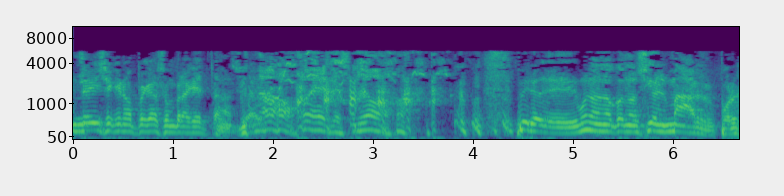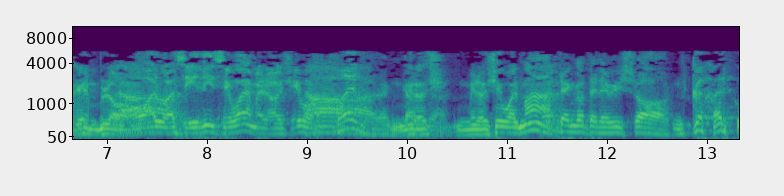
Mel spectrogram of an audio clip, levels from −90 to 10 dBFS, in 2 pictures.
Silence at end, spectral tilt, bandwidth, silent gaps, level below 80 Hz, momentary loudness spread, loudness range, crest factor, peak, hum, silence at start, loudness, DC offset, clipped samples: 0 s; -8.5 dB/octave; 6 kHz; none; -50 dBFS; 6 LU; 2 LU; 14 dB; -4 dBFS; none; 0 s; -18 LUFS; under 0.1%; under 0.1%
